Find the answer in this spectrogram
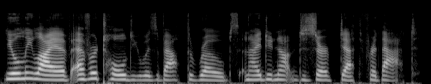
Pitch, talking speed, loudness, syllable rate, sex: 210 Hz, 280 wpm, -21 LUFS, 6.3 syllables/s, female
